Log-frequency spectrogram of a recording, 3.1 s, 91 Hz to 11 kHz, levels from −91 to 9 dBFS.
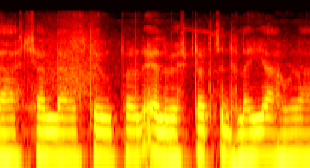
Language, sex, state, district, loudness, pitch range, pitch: Hindi, male, Odisha, Malkangiri, -16 LUFS, 125-130 Hz, 130 Hz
